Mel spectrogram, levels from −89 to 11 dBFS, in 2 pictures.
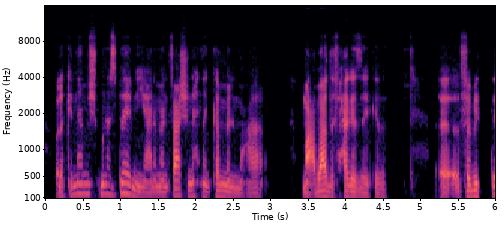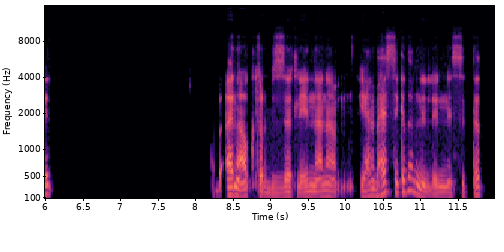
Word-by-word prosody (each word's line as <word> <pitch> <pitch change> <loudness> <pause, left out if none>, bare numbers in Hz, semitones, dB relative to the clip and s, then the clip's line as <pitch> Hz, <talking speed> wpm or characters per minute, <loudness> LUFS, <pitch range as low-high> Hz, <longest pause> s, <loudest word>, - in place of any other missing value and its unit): ولكنها 170 +2 -4
مش 175 -1 -3
مناسباني، 170 - -2
يعني 100 0 -6
ما 105 - -5
ينفعش 130 +7 0
إن 120 - -3
إحنا 115 - -7
نكمّل 115 -3 -4
مع 95 +1 -8 0.6
مع 85 - +5
بعض 115 0 +4
في - - -9
حاجة 115 -1 +2
زي 95 -2 -7
كده، 90 +1 -12 0.7
آآ، - - -1
فبالتا 120 +8 0 2.2
ب - - -6
أنا - - +9
أكتر - - +1
بالذات، 95 +2 -1
لأن 110 +3 +3
أنا 120 +1 +2 0.3
يعني - - +1
باحس 190 +9 +3
كده 205 +5 0
إن 215 - 0
ال 105 - 0
إن 100 -1 -1
الستات 95 - -3
115 Hz, 155 wpm, -23 LUFS, 100-160 Hz, 2.2 s, أنا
